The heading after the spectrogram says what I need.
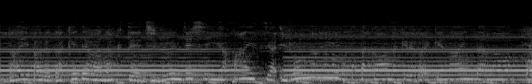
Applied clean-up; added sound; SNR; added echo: none; Wind instrument, woodwind instrument; 0 dB; reverberation time 0.5 s.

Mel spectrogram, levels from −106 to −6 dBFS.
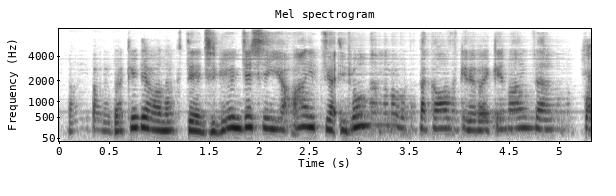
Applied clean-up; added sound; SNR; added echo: neural mask model DeepFilterNet 3.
